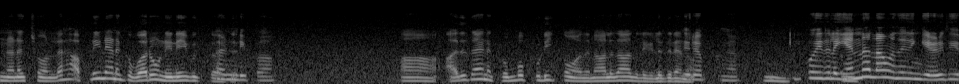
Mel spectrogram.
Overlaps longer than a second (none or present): none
